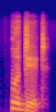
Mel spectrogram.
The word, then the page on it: hooded: Indian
